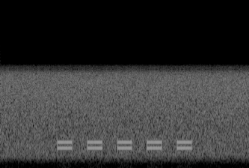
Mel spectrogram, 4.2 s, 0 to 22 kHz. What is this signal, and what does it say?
Telephone call progress tone (North American plan), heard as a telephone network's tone, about 480, 620 Hz, 0.25 s on and 0.25 s off, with phone line noise. Congestion tone.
